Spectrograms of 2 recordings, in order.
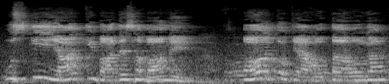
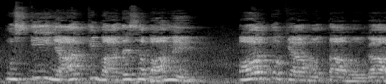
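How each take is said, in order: Both takes have the same delivery.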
